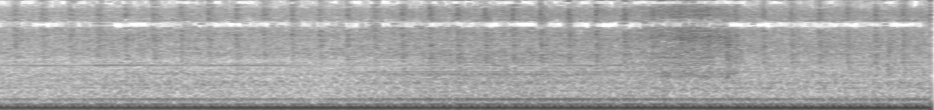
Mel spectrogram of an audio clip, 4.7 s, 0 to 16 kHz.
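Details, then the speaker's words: Vehicle with a 6.0 V8 swap at a warm idle of about 850 rpm, 205°F: deep steady idle with faint regular ticking louder than the exhaust, source not pinned down. "it sounds good you can definitely tell there's a down V8 in it but they're the damn the damn ticking engines louder than the exhaust ain't that right pipe"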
